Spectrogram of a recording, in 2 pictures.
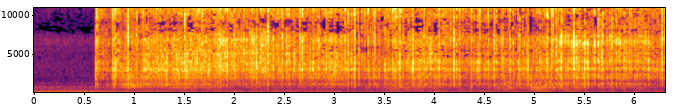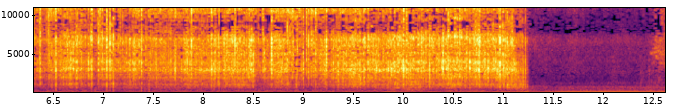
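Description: Stick arc welding with a Lincoln AC-225 AC transformer welder: the electrode arc strikes about half a second in and crackles and sizzles steadily for about ten seconds while laying a tack weld on a steel plow mounting bracket, then breaks off suddenly near the end.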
